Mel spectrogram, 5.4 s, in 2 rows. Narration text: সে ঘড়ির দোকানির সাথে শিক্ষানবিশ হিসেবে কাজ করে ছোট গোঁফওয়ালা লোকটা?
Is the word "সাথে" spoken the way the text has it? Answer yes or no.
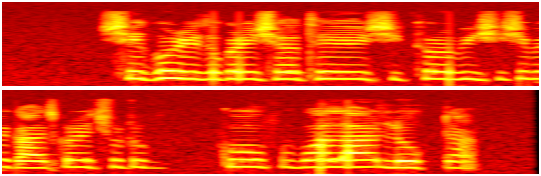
yes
